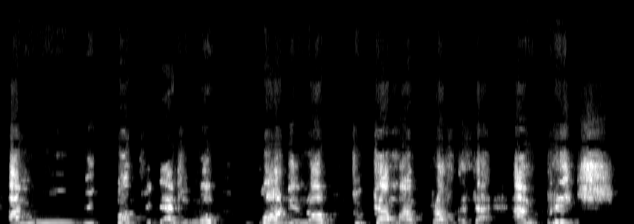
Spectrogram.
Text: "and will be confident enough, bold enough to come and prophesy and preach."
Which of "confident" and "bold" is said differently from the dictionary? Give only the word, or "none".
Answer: bold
